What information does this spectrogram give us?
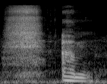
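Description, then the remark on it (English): A person in an airport coughs once: a harsh, breathy burst followed by a short voiced rasp that drops in pitch, over quiet background murmur. “You're coughing. I don't know if you could even hear that, but there was coughing.”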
